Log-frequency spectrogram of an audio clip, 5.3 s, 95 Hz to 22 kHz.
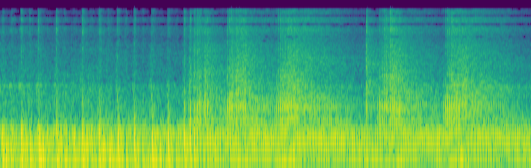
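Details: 2002 Yamaha Raptor 660 single-cylinder quad, sat over a year and a half and wouldn't start, given fresh gas, oil, coolant, carb clean, jets and valve adjustment: catches and settles into a steady, even thumping idle; normal start and idle.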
